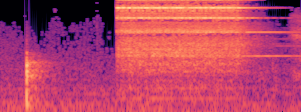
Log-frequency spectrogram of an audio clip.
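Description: An old-fashioned telephone bell in a French radio drama rings out loud and bright, a steady continuous ring lasting about two seconds after a small knock and a quiet pause.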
